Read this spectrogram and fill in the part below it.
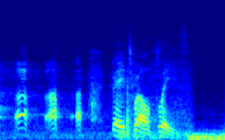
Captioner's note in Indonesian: Tertawa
